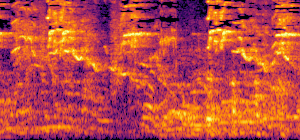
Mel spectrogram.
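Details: Lories sitting together give harsh, raspy screeches in quick bursts, about four in three seconds, high and grating, with overlapping chatter.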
